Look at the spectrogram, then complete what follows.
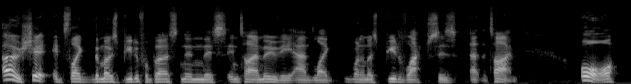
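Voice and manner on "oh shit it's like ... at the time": usual speaking voice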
